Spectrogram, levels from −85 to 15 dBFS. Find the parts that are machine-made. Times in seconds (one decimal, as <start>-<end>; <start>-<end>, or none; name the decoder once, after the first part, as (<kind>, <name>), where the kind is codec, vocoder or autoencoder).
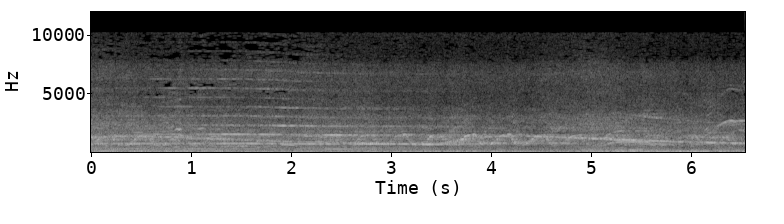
none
